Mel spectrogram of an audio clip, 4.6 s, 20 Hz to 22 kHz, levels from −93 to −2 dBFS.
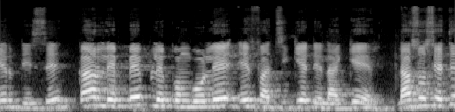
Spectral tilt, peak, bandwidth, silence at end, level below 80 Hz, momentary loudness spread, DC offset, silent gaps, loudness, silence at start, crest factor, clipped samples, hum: -6 dB/octave; 0 dBFS; 16.5 kHz; 0 s; -64 dBFS; 8 LU; under 0.1%; none; -15 LUFS; 0 s; 14 dB; under 0.1%; none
